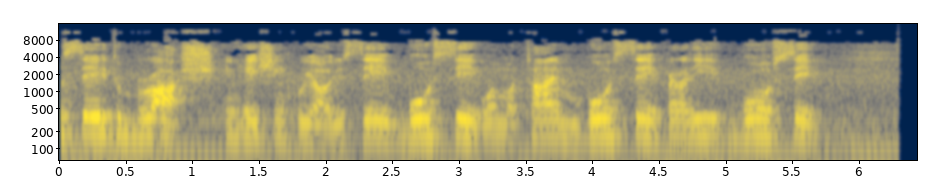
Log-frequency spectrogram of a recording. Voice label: To Brush in Haitian Creole Bwose pronunciation by a Haitian teacher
